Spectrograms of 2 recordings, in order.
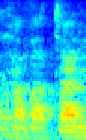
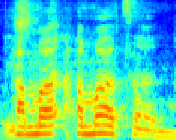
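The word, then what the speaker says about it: harmattan: No, H amatan. Hamatan. What's that pronunciation? Hamat. You You took it from me that day. I beg you. Hamat. The stress is on the second syllable.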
